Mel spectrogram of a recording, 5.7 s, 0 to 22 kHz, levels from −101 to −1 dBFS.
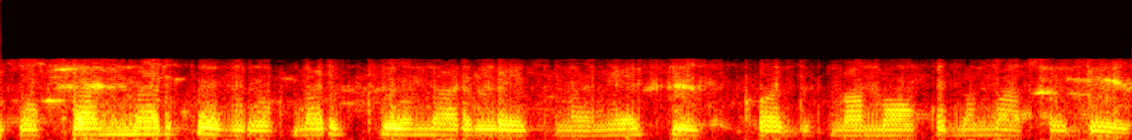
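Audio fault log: Throughout: block size mismatch (padded). Each block arrives a bit short and gets topped up with silence, so a 100 Hz buzz rides under the speech. The gaps also stretch it out to about 0.92 of normal speed, yet the timbre stays put.
Throughout: RealAudio 14.4 codec. The speech sounds muffled and gargly, squeezed into a phone-line band of roughly 200 Hz to 3.4 kHz with nothing above 3.8 kHz. That's what an 8 kbit/s dial-up-era speech codec does when it's working hard.
4.53 to 5.66 s: low bit depth with dither. Right at the end an even, steady hiss comes in, sitting about 25 dB below the speech. The signal is down to 7 bits, and dither has turned the rounding error into plain noise rather than grit.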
